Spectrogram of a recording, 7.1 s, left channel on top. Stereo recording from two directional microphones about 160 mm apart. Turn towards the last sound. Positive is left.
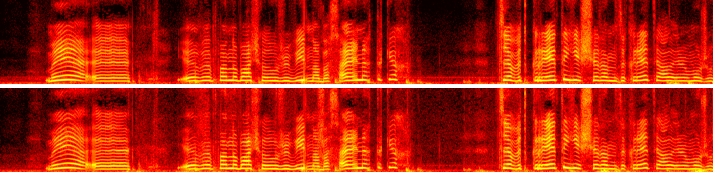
turn(degrees=0)  # may be behind; listen again after turning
